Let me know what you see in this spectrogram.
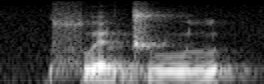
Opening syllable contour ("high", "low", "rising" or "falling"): falling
